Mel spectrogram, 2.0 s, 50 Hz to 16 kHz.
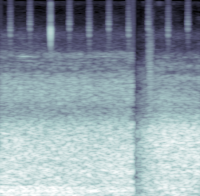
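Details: Hatari evaporative air cooler fan after the noisy squirrel-cage blower wheel, worn loose on the motor shaft, was replaced, run through speeds 1–4: a steady, even air rush that follows the speed setting, with no rubbing or rattle.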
